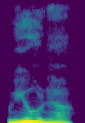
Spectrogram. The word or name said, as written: ವ್ಯೂಢ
